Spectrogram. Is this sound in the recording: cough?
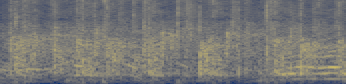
no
